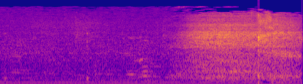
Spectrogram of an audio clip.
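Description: A breathy hiss into the microphone that swells up about halfway through and lasts about a second, over faint hall noise: the Quran reciter drawing a deep breath before his next long chanted phrase.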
